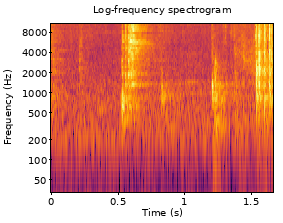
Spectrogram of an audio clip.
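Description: A knife rough-chopping crushed garlic on a cutting board, three quiet, sharp knocks spaced unevenly over a second and a half, close and faint with no talking.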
